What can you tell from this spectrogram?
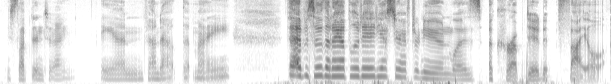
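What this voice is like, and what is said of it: Groggy just-woke-up voice. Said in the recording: “my voice sounds crazy because I just woke up”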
